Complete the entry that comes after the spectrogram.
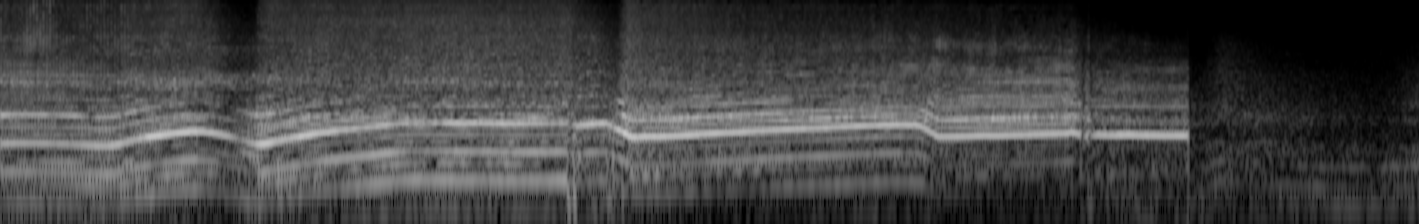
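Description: A car engine at full throttle, revving up through the gears: the pitch climbs, drops at upshifts about two and a half seconds apart, and climbs again. It cuts off suddenly near the end.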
